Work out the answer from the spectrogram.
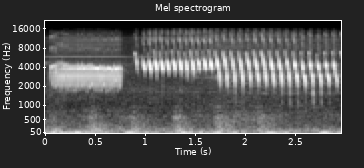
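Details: Canary song used as a lure to get silent or slow canaries to answer and sing: a dense buzzy trill, then a fast series of sharp repeated chirps at about three per second, bright and high.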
